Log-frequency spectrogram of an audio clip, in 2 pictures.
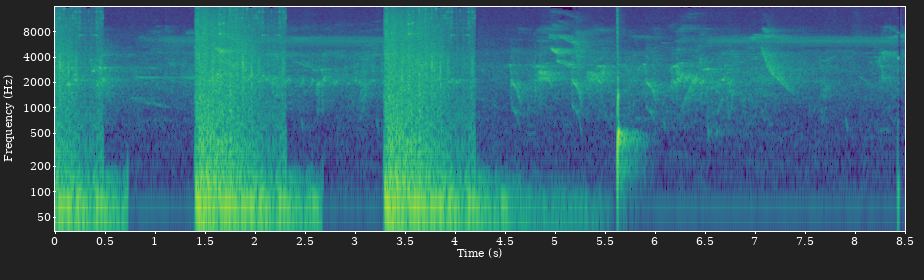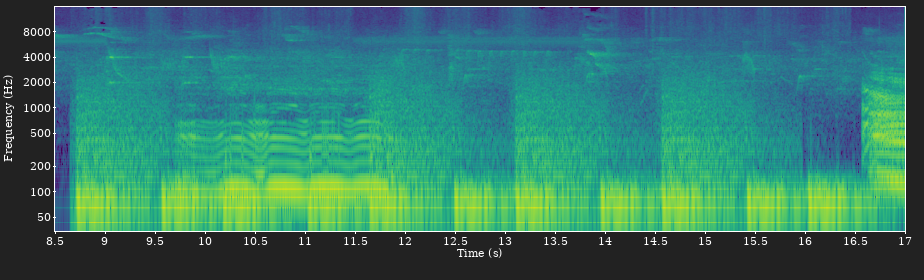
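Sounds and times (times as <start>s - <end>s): birds chirping softly: 0.0s - 17.0s
faint night background: 0.0s - 17.0s
deep booming thuds: 8.7s - 17.0s.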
